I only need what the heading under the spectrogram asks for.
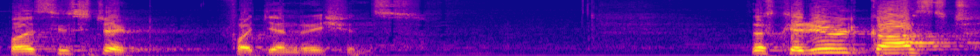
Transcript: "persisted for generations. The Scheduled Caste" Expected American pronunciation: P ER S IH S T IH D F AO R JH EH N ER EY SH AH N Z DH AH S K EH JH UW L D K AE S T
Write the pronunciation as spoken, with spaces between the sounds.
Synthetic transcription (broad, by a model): P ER S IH S T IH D F AO R JH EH N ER EY SH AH N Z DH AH S K EH JH UW L D K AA S T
